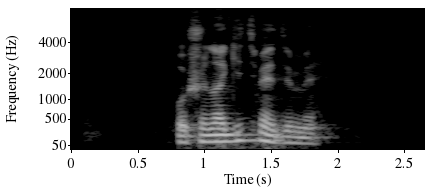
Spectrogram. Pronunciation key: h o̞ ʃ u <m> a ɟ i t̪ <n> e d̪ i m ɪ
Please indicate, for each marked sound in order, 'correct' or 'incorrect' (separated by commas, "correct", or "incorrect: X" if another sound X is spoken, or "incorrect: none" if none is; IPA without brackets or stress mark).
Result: incorrect: n, incorrect: m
